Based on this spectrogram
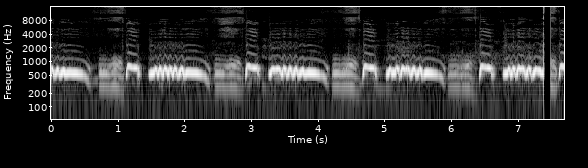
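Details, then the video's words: Barbary dove giving a steady series of rolling coos, each a drawn-out quavering note ending in a drop, then a brief rising hiccup note, repeated regularly without pause. Recorded for comparison with the Eurasian collared dove. "Suara Puter Lucu. Streptopelia Risoria VS Decaocto."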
